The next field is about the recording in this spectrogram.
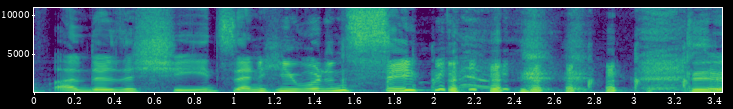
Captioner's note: laughter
